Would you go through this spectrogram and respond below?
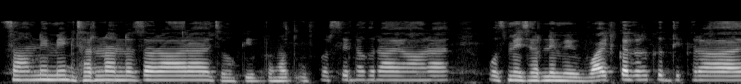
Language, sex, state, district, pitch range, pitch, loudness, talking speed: Hindi, female, Chhattisgarh, Raipur, 185-205 Hz, 200 Hz, -18 LUFS, 220 wpm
